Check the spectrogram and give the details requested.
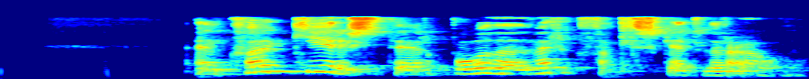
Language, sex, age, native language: Icelandic, female, 40-49, Icelandic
